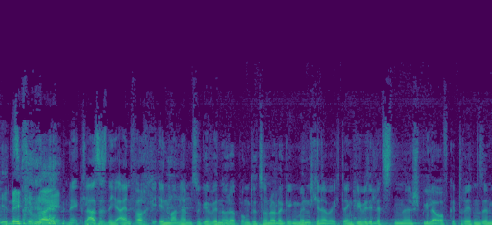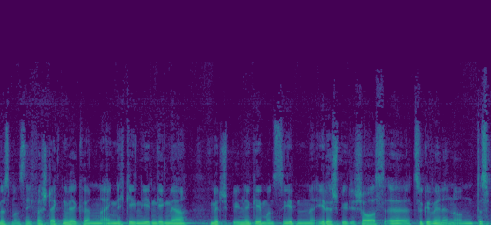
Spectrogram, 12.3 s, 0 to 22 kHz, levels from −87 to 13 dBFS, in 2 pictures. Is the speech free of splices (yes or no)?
yes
